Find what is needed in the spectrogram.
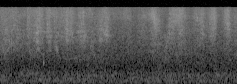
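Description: Near silence: room tone with faint rustling of papers being handled at a lectern, a few light scratches near the end.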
